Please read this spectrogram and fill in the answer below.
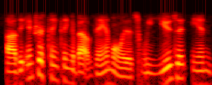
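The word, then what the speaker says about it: XAML: is determined by the zaml um by the way zaml X m l is the is the acronym there and that's pronounced with a you know rhyming with camel so let's go ahead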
